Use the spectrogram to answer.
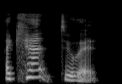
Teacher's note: the T from can't and the D from do almost sound like one sound. So all of a sudden you're not sure if I'm saying I can do it or I can't do it.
